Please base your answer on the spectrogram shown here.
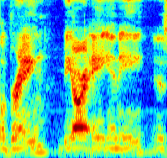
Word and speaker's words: brane: is what is on what you call a brane. BRANE is how it is spelled.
